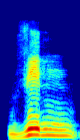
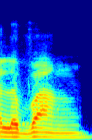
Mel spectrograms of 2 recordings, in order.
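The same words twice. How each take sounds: First: "vin" read as spelt, with a clear n; "vin" rhyming with English "bin"; spelling pronunciation. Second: "levang" as French le vin, nasal ending; "levang" with the French nasal vowel for vin; French pronunciation. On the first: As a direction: say "vin" letter for letter, higher. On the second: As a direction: say "levang" as luh-vang. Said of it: "bacanya levang". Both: Shown as a demonstration.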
